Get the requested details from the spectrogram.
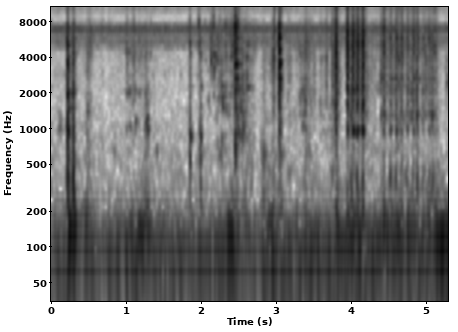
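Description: Glass beakers clink against each other.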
